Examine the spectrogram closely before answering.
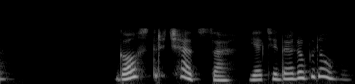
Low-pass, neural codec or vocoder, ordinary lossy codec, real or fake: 5.4 kHz; codec, 16 kHz, about 1 kbps, DyCAST, with the encoder's durations; none; fake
